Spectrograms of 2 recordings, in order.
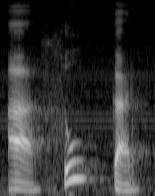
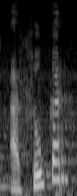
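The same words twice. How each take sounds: First: "azúcar" very slowly, a-zú-car; split into syllables. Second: Said in the usual way. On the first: Shown as a demonstration. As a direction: separate each syllable of "azúcar" with clear pauses. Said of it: "la división silábica". ("azúcar" muy despacio, sílaba por sílaba: a-zú-car) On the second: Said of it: "Tenemos azúcar".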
